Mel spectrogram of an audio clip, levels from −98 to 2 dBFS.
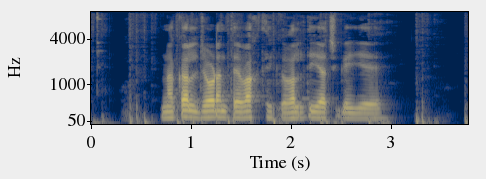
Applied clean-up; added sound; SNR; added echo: classical method log-MMSE.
